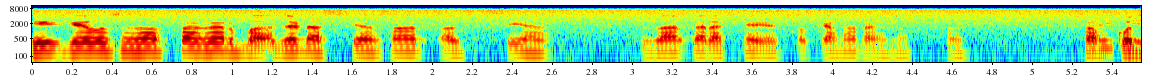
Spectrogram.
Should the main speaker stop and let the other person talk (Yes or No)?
No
